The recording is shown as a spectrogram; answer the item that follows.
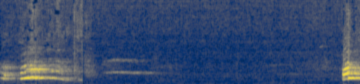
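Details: A Siberian Husky mother, playing with her pup, gives a loud, yowling, up-and-down vocal burst, then another after a quiet pause.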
